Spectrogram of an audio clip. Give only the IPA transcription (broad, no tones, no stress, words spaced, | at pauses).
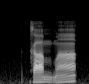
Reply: kambã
